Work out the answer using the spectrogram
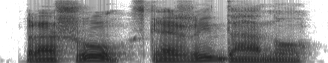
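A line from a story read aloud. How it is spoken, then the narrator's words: Whisper. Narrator (Russian): прошептал Курт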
